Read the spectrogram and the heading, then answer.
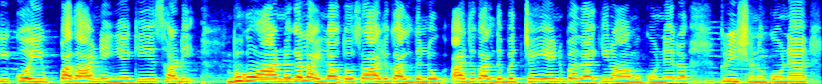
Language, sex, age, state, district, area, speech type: Dogri, female, 18-30, Jammu and Kashmir, Samba, rural, spontaneous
